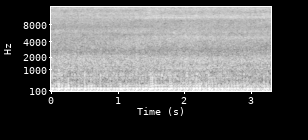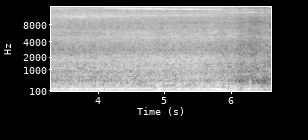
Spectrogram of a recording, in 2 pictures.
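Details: 1957 Ford Popular 103E: low, lumpy engine beat that never settles into an even rhythm, running rough before it drops away; engine misfiring.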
